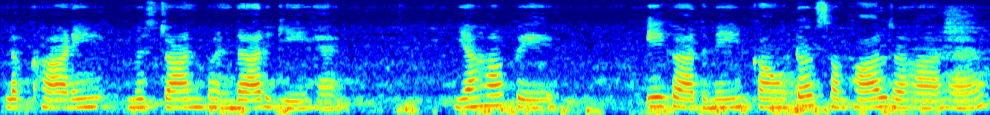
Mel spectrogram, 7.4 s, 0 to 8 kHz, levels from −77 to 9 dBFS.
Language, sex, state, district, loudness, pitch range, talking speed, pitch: Hindi, female, Rajasthan, Bikaner, -15 LUFS, 205-220 Hz, 105 wpm, 215 Hz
